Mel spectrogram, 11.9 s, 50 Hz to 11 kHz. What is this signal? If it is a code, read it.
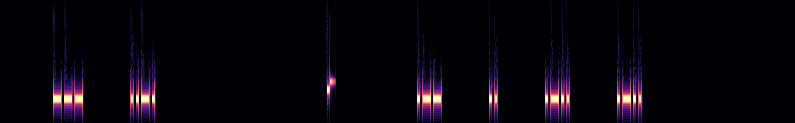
Morse code, heard as a keyed tone, about 30 wpm, spaced as for 10 wpm, 690 Hz. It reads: OF WILL
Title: 6x Character Spacing - Top 100 Words - 30wpm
